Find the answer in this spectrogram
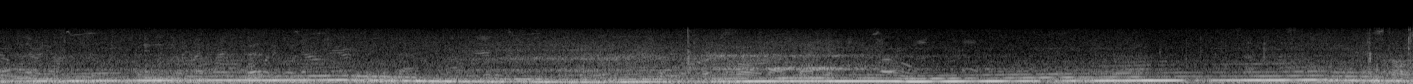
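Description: Go-kart engines running on the track, their pitch rising and falling as the karts speed up and ease off, with more than one engine heard at once at times.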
